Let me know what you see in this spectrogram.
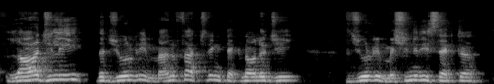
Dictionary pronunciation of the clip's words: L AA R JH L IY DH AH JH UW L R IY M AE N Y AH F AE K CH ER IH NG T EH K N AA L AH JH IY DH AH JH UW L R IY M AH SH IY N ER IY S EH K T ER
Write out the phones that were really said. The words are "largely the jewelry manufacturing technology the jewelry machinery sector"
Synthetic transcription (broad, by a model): L AA R JH L IY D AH JH UW L R IY M AE N Y AH F AE K CH ER IH NG T EH K N AA L AH JH IY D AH JH UW L R IY M AH SH IY N ER IY S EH K T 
